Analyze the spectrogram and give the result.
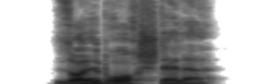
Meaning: (predetermined) breaking point
- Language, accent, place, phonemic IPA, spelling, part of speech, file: German, Germany, Berlin, /ˈzɔlbrʊxˌʃtɛlə/, Sollbruchstelle, noun, De-Sollbruchstelle.ogg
